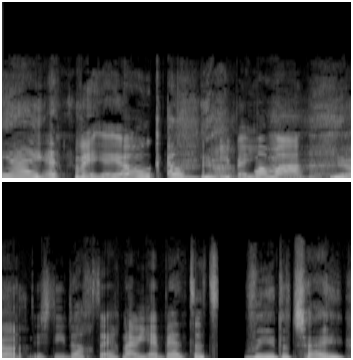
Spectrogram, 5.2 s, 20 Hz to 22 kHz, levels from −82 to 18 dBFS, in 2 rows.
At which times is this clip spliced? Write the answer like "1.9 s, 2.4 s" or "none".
1.5 s, 1.9 s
